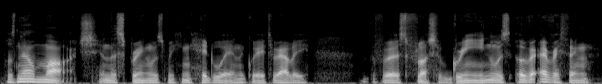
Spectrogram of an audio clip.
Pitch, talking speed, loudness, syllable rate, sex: 90 Hz, 220 wpm, -20 LUFS, 5.5 syllables/s, male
